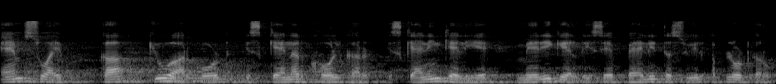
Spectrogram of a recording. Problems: none marked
